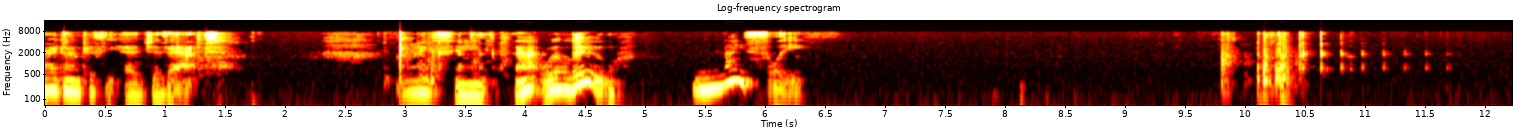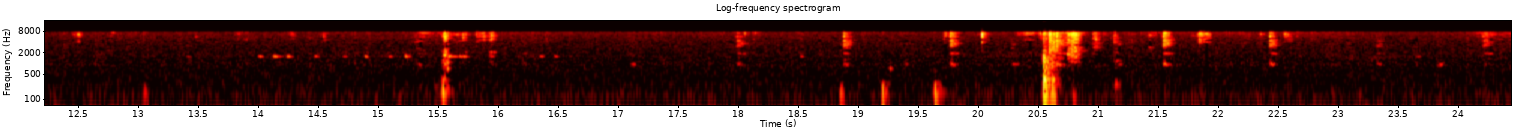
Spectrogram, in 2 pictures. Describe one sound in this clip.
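Paper crinkles and rustles as hands fold and press it.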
